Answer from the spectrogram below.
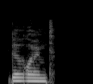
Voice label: "geräumt", German; adjectives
